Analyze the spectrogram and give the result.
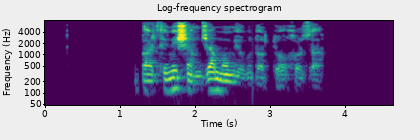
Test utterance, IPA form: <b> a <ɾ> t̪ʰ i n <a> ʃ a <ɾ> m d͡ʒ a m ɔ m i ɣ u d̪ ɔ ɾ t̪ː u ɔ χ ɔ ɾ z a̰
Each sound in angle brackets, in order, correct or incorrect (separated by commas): correct, correct, incorrect, incorrect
